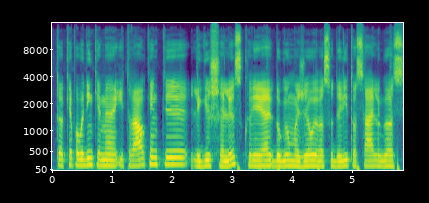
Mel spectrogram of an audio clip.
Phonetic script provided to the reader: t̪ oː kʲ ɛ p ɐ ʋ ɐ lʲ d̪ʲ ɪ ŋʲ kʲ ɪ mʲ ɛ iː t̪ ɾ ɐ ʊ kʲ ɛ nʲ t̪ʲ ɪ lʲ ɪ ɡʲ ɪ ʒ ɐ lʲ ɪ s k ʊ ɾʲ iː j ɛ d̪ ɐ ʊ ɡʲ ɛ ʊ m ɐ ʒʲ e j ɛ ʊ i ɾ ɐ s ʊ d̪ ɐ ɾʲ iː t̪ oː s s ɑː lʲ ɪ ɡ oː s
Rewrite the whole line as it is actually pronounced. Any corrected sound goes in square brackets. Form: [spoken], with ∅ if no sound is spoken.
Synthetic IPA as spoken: t̪ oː kʲ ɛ p ɐ ʋ ɐ [∅] d̪ʲ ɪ ŋʲ kʲ ɪ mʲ ɛ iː t̪ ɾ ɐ ʊ kʲ ɛ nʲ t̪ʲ ɪ lʲ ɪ ɡʲ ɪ [ʃ] ɐ lʲ ɪ s k ʊ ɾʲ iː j ɛ d̪ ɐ ʊ ɡʲ ɛ ʊ m ɐ ʒʲ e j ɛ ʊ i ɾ ɐ s ʊ d̪ ɐ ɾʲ iː t̪ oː s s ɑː lʲ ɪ ɡ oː s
